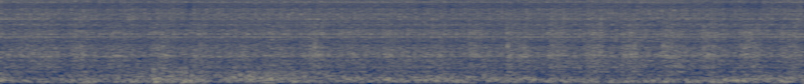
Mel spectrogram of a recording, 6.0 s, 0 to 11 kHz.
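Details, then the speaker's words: 2024 Renault Espace E-Tech full hybrid 200, 1.2 three-cylinder 130 hp petrol engine, heard in cabin: loud lumpy drone with uneven low thumping when the engine kicks in; rough running. "poważnie raz na jakiś czas silnik odpala się i wchodzi w taki oto brzydki rytm"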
